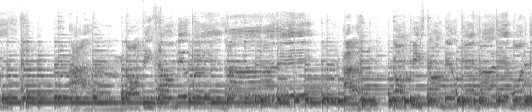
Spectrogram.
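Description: Ukulele strummed in steady chords, playing a traditional gospel tune without vocals.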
